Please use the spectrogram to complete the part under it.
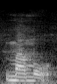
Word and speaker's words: maman: Because it's spelled M-A-M-A-N. I would have said maman. – Oh, yeah. Well, it's French. – Yeah, so, but it's... – Maman. – Maman.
